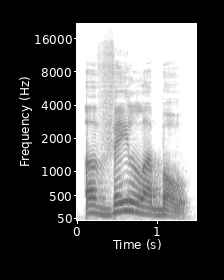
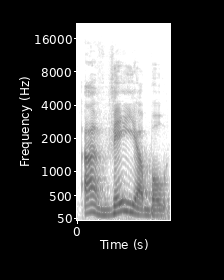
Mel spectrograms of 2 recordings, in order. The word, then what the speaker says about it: available: Disponível, available. Available, muita gente diz available, tira o L, não pronuncia o L, eu não sei porquê até hoje, mas tem muita gente que não pronuncia esse L.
